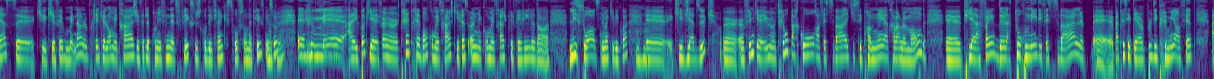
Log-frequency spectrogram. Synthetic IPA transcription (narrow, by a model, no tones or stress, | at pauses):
asøkʲkʲiafɛmɛ̃t̪nɑ̃lɔkʲɛlkəlɔ̃met̪χaʒilafɛt̪ləpχəmjefilmnɛt̪fliksʒyskod̪eklɛ̃kʲi̥sə̥t̪χuːv̥syʁnɛt̪flɪksbjɛ̃syː | mɛa̰lepɔkilavɛfɛɛ̃ə̃t̪χɛt̪χɛbɔ̃kuʁmet̪χaʒkʲiʁɛst̪œ̰̃d̪əmekuʁmet̪χaʒpχefeʁelɔd̪ɑ̃list̪waːʁd̪y̥sinemakʲebekwa | kʲʰiɛvjad̪ykʲɛ̰̃fɪlmkʲiavɛyɛ̃t̪χɛbopaʁkuːʁɑ̃fɛst̪ivalkʲisepχɔmnɛat̪χavɛːʁləmɔ̃d̪øpɥialafɛ̃d̪əlat̪uʁned̪efɛst̪ivalø̰pat̪ʁiset̪ɛɛ̃pød̪epχimeɑ̃fɛt̪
